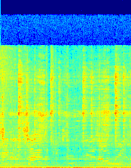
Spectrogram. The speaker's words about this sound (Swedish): Idag får ni lyssna på introt i min bil.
